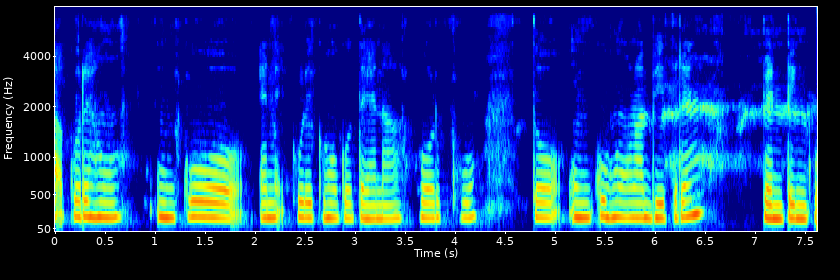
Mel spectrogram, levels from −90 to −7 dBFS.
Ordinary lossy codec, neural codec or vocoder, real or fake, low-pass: MP3, 48 kbps; codec, 16 kHz, 16 kbps, FunCodec, trained on LibriTTS, 50 frames a second; fake; 7.2 kHz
